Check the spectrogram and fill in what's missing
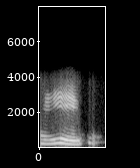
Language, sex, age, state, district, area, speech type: Assamese, female, 30-45, Assam, Charaideo, rural, conversation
